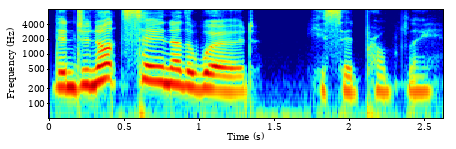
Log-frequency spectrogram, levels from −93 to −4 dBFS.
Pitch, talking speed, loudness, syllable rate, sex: 215 Hz, 205 wpm, -16 LUFS, 5.3 syllables/s, female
